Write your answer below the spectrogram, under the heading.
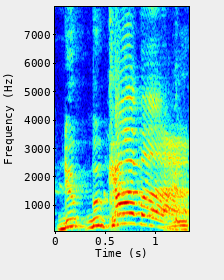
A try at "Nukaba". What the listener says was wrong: Nukaba. Not an M. Nukaba.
